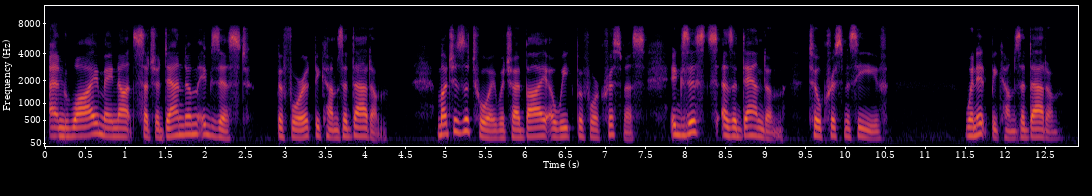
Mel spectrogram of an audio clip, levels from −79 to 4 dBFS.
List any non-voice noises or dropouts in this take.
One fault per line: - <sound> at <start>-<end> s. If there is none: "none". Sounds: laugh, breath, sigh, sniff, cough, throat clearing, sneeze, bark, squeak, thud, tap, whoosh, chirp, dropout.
none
